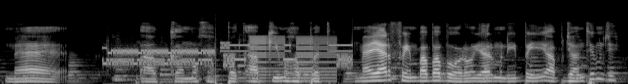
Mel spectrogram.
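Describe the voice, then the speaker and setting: A Pakistani man in his twenties speaks in a fairly high voice, casually talking someone round on a phone call. The sound is slightly dull, with loud music behind him. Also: steady tone, moderate pace. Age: 20s. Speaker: gaming streamer making prank calls. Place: indoor gaming room.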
